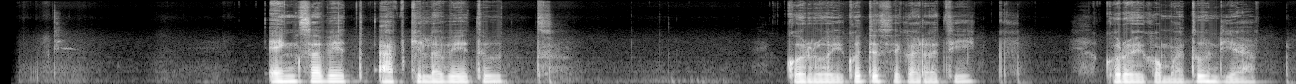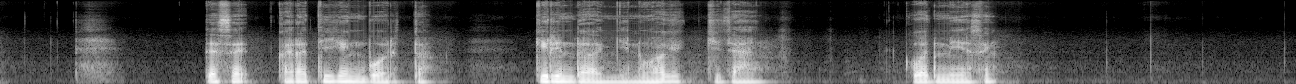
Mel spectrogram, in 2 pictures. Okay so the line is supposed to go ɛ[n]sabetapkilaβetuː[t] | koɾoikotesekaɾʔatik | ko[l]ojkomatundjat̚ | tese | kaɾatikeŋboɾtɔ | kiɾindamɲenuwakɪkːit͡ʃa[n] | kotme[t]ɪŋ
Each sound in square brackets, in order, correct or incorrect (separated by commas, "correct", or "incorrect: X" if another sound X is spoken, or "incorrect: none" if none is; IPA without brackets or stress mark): incorrect: ŋ, correct, incorrect: ɾ, incorrect: ŋ, incorrect: s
